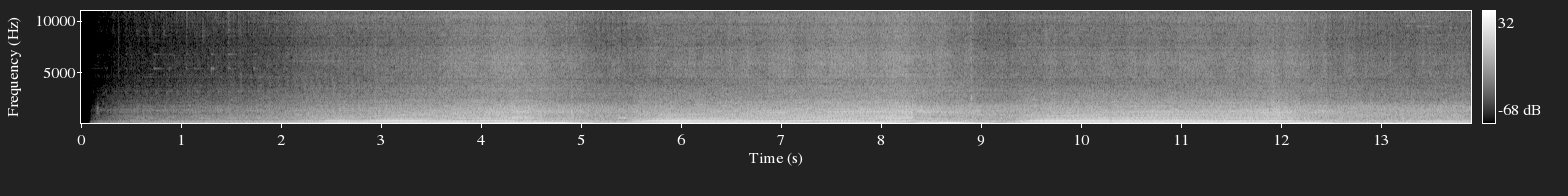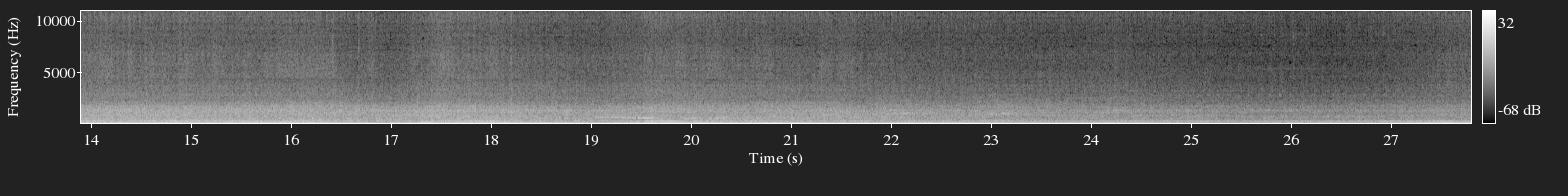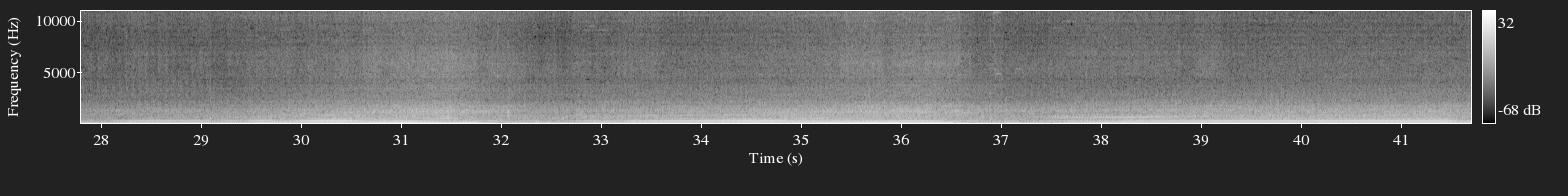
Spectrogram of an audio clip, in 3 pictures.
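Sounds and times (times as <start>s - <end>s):
Triumph TR3 driving: 0.2s - 41.6s.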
